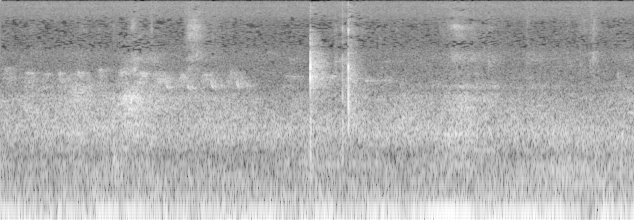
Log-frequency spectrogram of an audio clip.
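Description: Quiet hand handling of a rubber dust boot being worked onto a cast brake wheel cylinder, with two faint clicks a little after three seconds in, over a steady low hum.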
